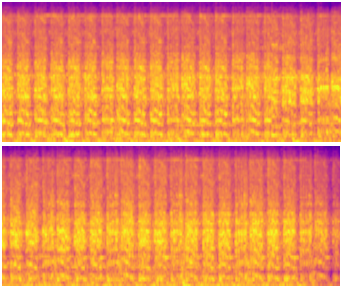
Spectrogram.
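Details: Subaru with a no-start after a roadside breakdown, cranked after the timing was reset: even starter turning with no firing. A weak tensioner let the timing belt go slack, bending the valves.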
